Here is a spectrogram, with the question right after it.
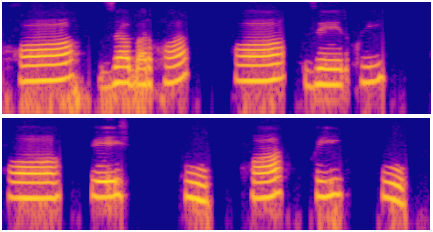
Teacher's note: جو حلق کے اوپری حصے سے ادا ہوگا، ابتدائی حصے سے حلق کے ادا ہوگا، اور اس کو ادا کرتے وقت بھی ہاتھ کو کھینچیں گے نہیں۔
